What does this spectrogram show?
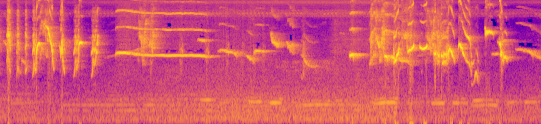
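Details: Oriental magpie-robin singing against a rival: quick sharp notes, a long steady whistle, sliding downward whistles, then a dense burst of buzzy, warbled chatter.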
